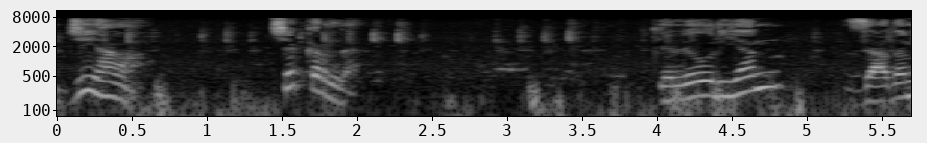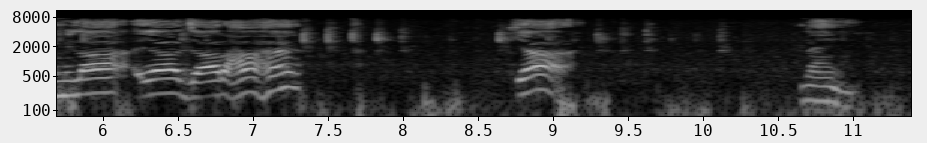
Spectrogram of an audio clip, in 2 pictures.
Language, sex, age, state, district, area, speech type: Urdu, male, 60+, Bihar, Madhubani, rural, spontaneous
